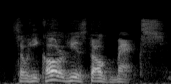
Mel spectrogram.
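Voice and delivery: ordinary delivery, nothing marked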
